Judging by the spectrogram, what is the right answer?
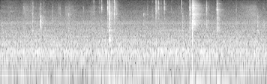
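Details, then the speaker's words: Ansco Autoset camera, lens barrel and shutter reinstalled without the detent ball, shutter cocked by hand; a few crisp, light clicks in a quiet room as the shutter fires cleanly each time, working normally. "But I crank it up. You shouldn't have to do that. And the shutter works."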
